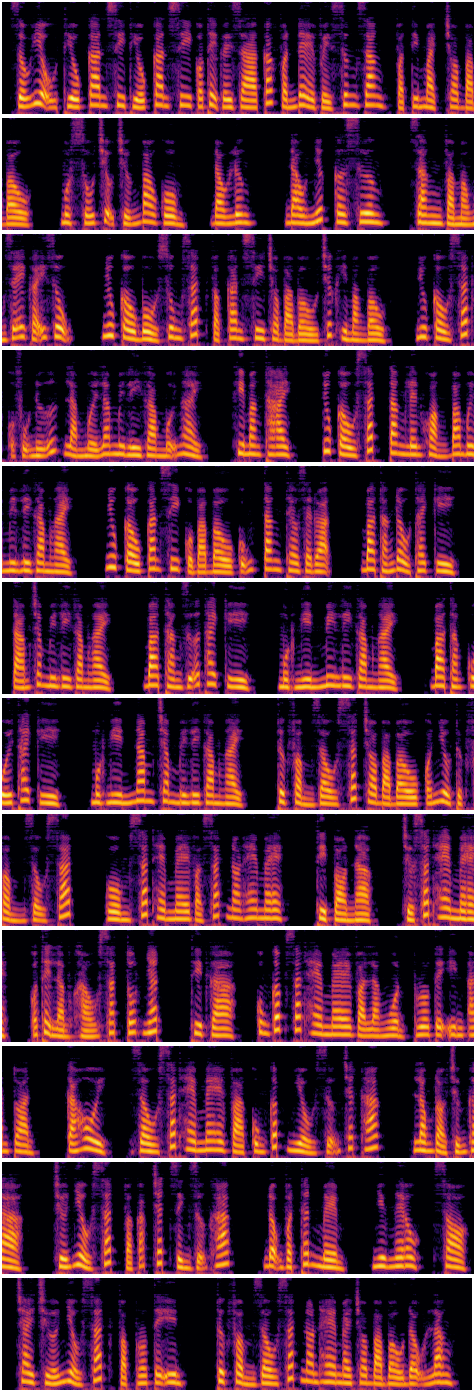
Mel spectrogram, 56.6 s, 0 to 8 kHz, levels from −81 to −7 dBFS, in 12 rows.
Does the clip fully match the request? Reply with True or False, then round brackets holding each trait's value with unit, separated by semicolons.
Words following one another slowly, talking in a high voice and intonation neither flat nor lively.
False (220 wpm; 205 Hz; 4.0 semitones)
